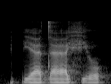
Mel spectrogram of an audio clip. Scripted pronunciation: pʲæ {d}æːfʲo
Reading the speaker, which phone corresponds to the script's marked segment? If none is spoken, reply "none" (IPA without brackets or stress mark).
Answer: d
